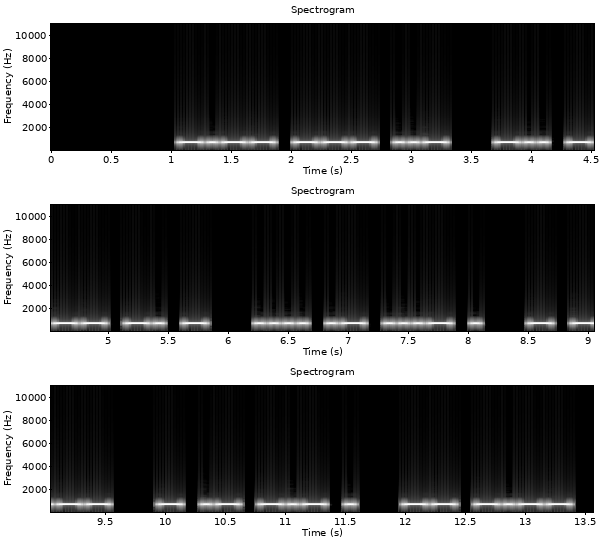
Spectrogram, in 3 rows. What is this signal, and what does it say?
Morse code, heard as a keyed tone, about 20 wpm, 700 Hz. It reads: YOU DONT HAVE TO TAKE MY
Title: Sets of 8 Words - 20wpm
